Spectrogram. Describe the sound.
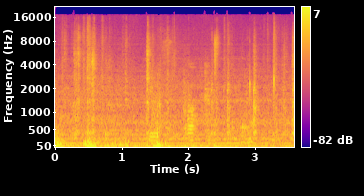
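A few short, squeaky eagle cries ring out over a muffled, noisy background, with faint voices murmuring underneath.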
